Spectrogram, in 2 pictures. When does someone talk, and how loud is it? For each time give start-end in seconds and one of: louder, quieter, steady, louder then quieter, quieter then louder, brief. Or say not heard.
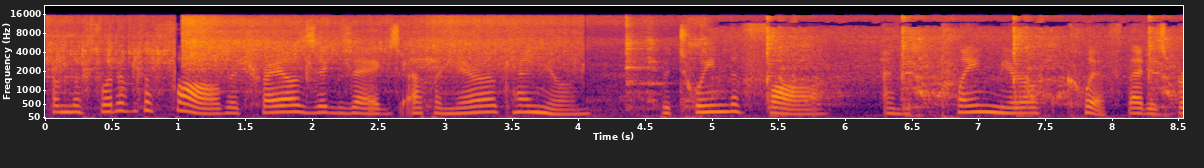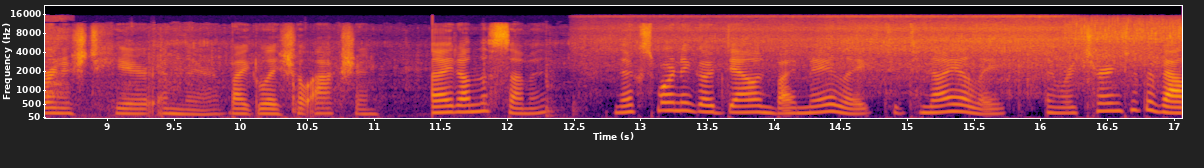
0.1-17.0 steady.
